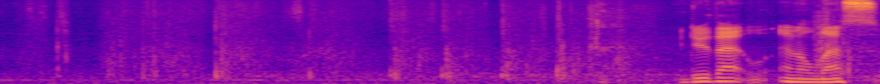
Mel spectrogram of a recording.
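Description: Footsteps scrape on rocky ground.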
